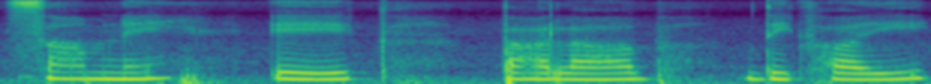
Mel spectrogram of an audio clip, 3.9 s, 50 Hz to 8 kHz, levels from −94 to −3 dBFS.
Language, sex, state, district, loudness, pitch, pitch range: Hindi, female, Haryana, Jhajjar, -16 LUFS, 230 Hz, 220-235 Hz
